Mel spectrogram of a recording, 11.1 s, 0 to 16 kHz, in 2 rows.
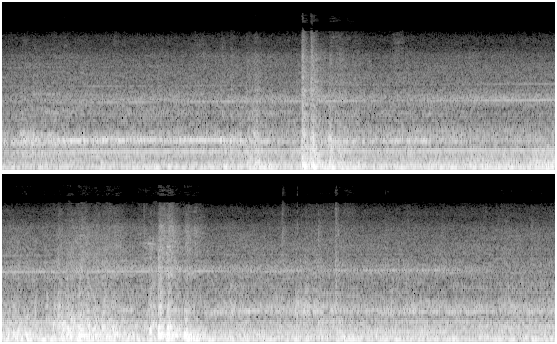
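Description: Running noise inside a JR East E233-0 series electric commuter train car: the steady rumble of wheels on rails under a steady whine from the traction drive. A sharp knock comes about three seconds in, and a louder run of wheel knocks follows around six to seven seconds.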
